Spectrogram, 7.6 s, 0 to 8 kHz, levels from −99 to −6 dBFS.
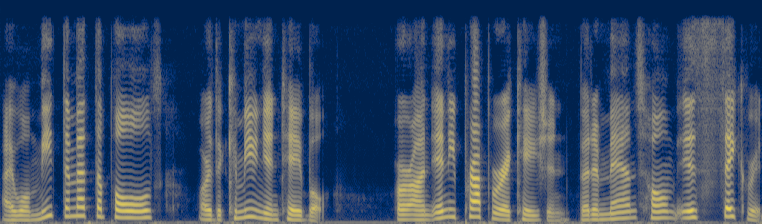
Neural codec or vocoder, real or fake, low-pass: codec, 24 kHz, 3.1 kbps, DualCodec; fake; 7.2 kHz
